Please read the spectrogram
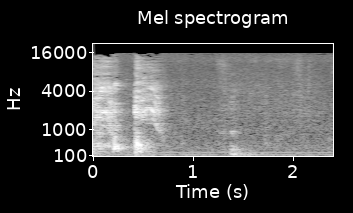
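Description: A man coughing twice in quick succession into a microphone; both short, loud coughs fall in the first second.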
